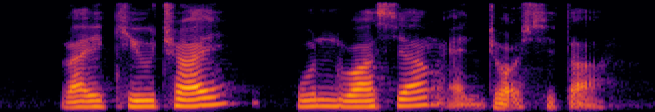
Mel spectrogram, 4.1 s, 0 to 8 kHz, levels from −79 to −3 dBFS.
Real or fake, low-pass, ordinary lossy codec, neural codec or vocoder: fake; 7.2 kHz; none; vocoder, 22.05 kHz, 80 mel bands, HiFi-GAN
